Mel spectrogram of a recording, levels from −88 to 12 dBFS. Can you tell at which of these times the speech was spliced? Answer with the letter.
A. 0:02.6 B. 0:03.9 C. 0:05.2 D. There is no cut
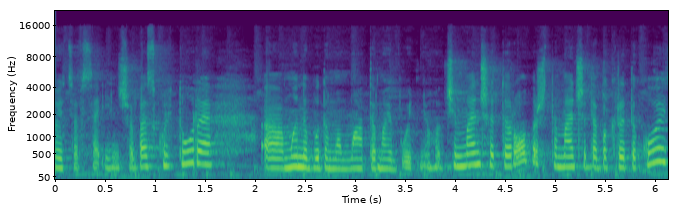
B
